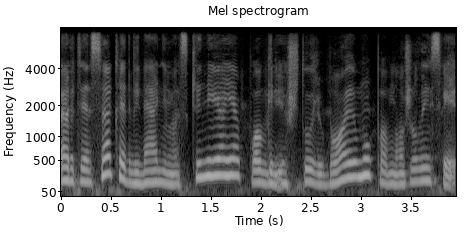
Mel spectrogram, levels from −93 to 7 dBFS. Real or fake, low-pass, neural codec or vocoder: fake; 7.2 kHz; codec, 16 kHz, 1 kbps, FreqCodec, larger model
